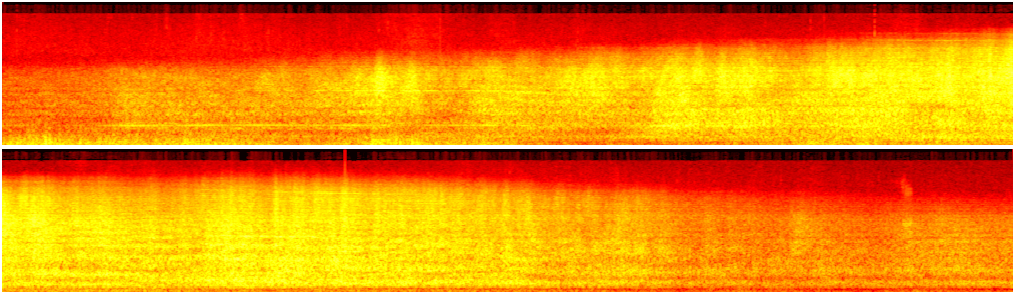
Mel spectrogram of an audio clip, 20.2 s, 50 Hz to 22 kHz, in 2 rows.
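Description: Boeing 757-200 jet engines at Amsterdam Schiphol Airport, a loud sustained roar that swells as the aircraft passes near and then slowly fades away.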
